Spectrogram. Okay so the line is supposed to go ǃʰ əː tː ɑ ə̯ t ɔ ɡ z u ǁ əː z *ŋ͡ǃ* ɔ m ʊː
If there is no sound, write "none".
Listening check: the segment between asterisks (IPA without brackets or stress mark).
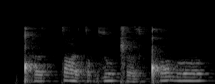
ǃʰ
